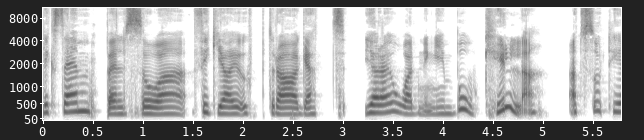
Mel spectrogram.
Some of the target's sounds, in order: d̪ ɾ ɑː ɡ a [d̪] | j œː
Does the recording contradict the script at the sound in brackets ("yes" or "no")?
yes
